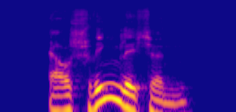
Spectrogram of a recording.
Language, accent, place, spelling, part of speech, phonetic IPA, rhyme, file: German, Germany, Berlin, erschwinglichen, adjective, [ɛɐ̯ˈʃvɪŋlɪçn̩], -ɪŋlɪçn̩, De-erschwinglichen.ogg
- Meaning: inflection of erschwinglich: 1. strong genitive masculine/neuter singular 2. weak/mixed genitive/dative all-gender singular 3. strong/weak/mixed accusative masculine singular 4. strong dative plural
